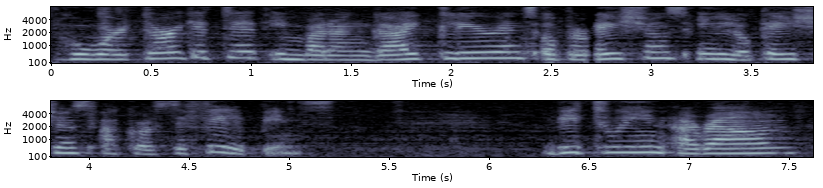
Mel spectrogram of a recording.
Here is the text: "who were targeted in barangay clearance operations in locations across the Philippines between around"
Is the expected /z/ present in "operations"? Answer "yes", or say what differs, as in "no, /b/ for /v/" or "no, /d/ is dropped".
no, /s/ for /z/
